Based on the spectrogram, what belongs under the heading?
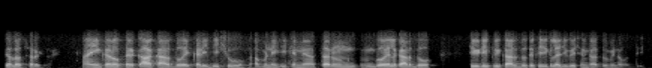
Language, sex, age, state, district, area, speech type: Punjabi, male, 18-30, Punjab, Fazilka, rural, conversation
